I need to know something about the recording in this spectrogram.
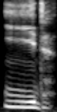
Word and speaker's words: Eid: people understand it uh for the pronunciation of Eid that's Eid and uh it would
